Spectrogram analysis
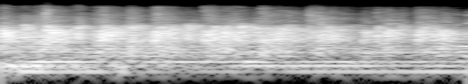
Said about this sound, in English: Please, let's clap for me. Amen.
